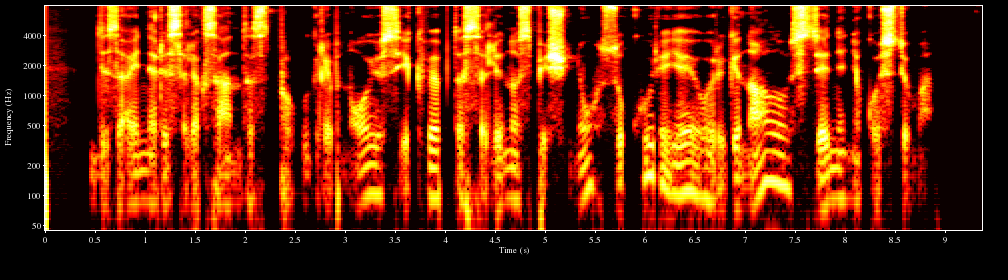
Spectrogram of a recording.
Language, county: Lithuanian, Šiauliai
